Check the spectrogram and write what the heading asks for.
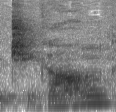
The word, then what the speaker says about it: Qigong: You know, I do I do qigong every morning. It's Can you say that again? Qigong. Can you spell that?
